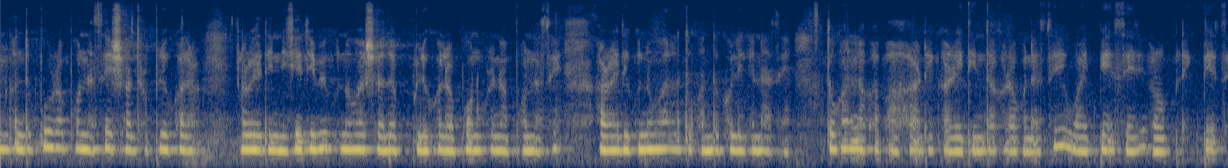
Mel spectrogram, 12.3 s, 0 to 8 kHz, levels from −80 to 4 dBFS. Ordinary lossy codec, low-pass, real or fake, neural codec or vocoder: none; none; real; none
